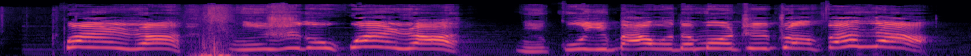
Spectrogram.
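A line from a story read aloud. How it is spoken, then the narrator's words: Angry loud yelling. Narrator (Chinese): 邵元浩就炸毛了，大声的叫唤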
